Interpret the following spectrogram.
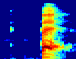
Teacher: प उपपदमानिया नाम ओष्ठोच्चय, तो प वर्ग जो पूरा होता है उसका उच्चारण स्थान होता है होठों का, और होठों का उच्चारण स्थान होने की वजह से इसमें दोनों होठ हैं वो आपस में टकराते हैं, दोनों होठों का आपस में स्पर्श होता है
